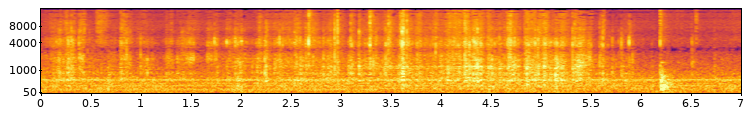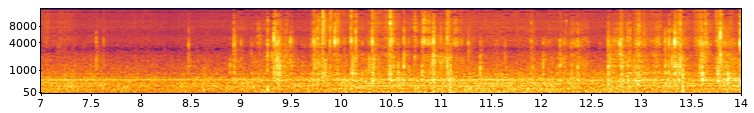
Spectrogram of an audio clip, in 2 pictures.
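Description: Crinkling and rustling of a plastic Ziploc bag as fudge ingredients are placed inside, a steady run of soft crackles lasting throughout with a few sharper handling noises, no talking.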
